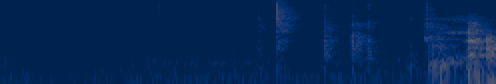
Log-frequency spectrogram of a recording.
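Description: Near silence, with a few faint short clicks and crinkles in the second half: a thumbnail picking at the plastic shrink-wrap on a deck of cards.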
